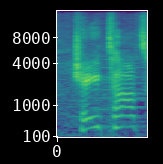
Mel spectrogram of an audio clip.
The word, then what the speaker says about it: Chatot: Like Chatot. Chaitot's correct. No, it's not. I'm gonna die on this hill. It's Chaitot. Chatot. Chaitot.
